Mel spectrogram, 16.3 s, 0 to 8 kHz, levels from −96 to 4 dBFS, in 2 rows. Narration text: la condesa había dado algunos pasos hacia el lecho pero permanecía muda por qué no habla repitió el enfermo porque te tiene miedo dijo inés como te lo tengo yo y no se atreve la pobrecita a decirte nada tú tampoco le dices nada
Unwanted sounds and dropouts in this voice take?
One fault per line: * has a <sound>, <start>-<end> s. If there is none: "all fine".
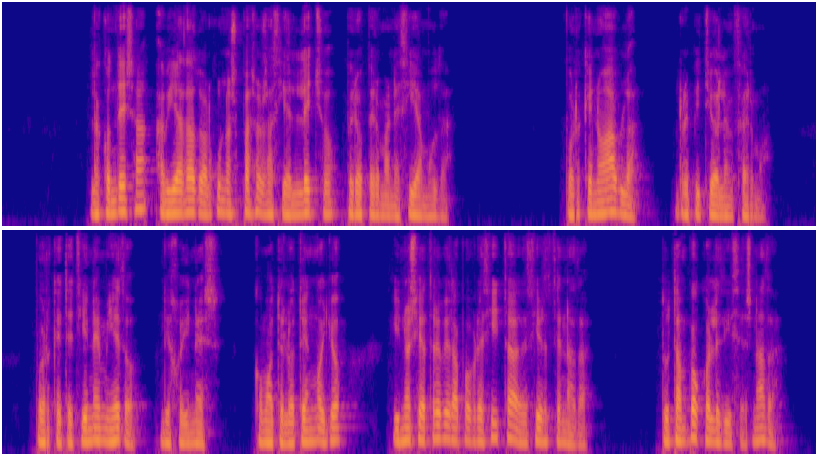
all fine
